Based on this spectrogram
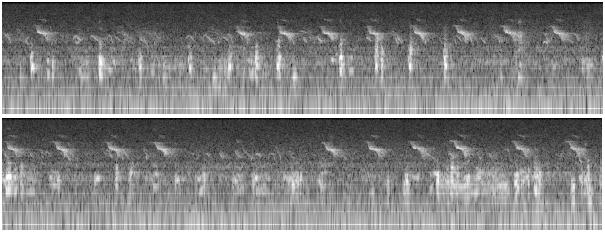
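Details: Hens and roosters in a flock giving a continuous series of thin, high falling chirps, evenly spread, with occasional mid-pitched clucks; fairly quiet overall.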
